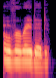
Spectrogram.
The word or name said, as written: overrated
